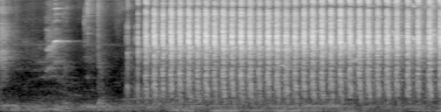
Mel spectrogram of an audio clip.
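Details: Young long-tailed shrike singing a fast run of harsh, buzzy notes repeated about four times a second after a few faint sounds at the start.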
